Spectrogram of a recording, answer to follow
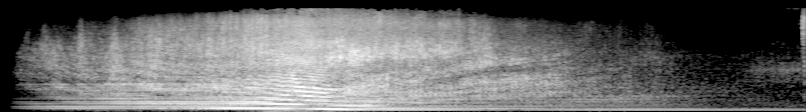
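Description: Propeller airplane flying past: its engine drone swells to its loudest about three seconds in, drops in pitch as it passes, and fades away.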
